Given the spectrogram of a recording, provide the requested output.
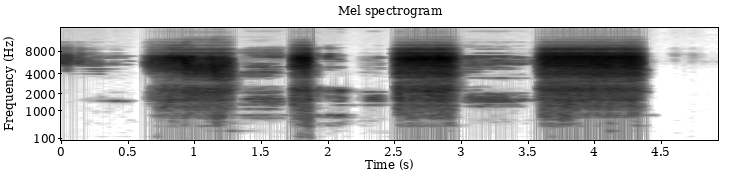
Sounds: Sniff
